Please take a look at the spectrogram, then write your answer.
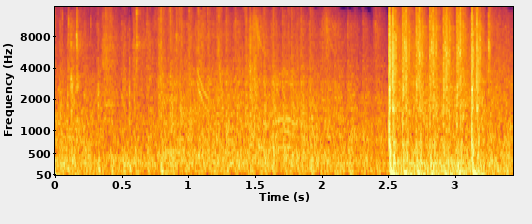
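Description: Gunfire in the Battlefield 4 multiplayer video game, a quick rapid burst of automatic shots that breaks out over steady background noise near the end.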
